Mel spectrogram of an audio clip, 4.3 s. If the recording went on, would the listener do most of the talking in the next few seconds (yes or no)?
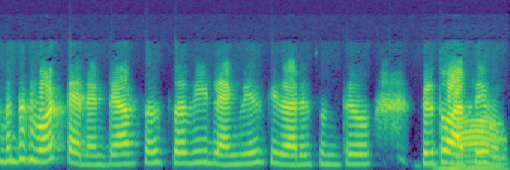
no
